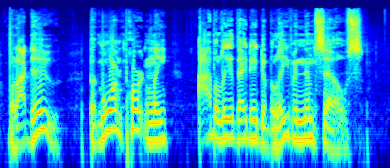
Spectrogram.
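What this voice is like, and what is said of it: Not very good Ted Lasso impersonation. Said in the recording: “I don't do a very good Ted Lasso impersonation”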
